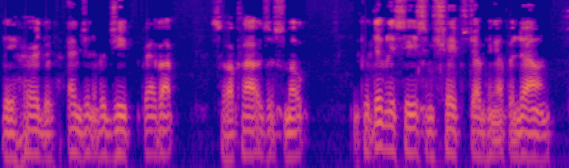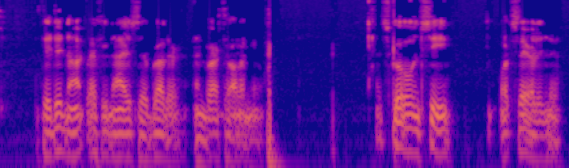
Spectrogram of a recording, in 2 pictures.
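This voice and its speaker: A man with a gravelly, husky voice narrating a children's story as its author, in a slightly halting way. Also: low voice, level tone, mellow, rough recording.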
